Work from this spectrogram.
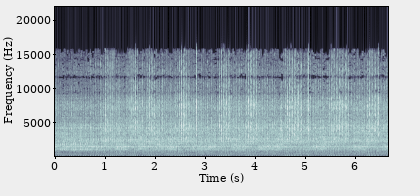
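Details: Briggs lawnmower engine with a JB Weld-epoxied, worn crankshaft connecting rod journal, running with no blade; a fast rapping tick on the busy idle, steady with engine speed; suspected light rod knock.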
